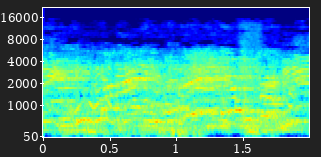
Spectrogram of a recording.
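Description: Excited chatter of a crowd of children and adults talking over one another in a room, with no single voice clear.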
